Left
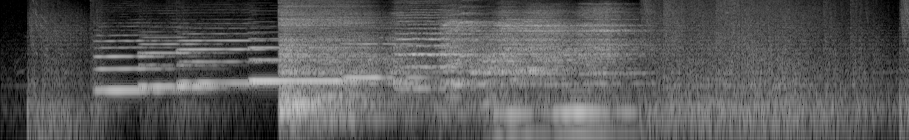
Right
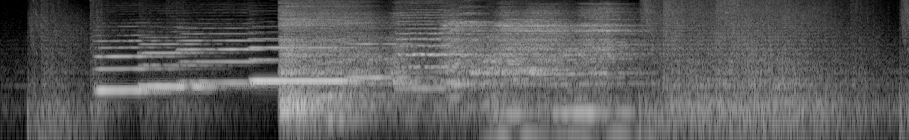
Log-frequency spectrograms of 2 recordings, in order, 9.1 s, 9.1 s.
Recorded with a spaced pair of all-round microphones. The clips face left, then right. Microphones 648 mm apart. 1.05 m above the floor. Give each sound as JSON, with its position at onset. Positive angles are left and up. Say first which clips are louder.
{"t": 0.9, "sound": "a flute", "louder": "right 2 dB", "side_deg": -35, "distance_m": 1.7}
{"t": 2.8, "sound": "a cupboard door", "louder": "right 2 dB", "side_deg": 40, "distance_m": 0.6}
